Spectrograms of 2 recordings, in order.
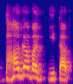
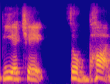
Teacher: when we say the Bhagavad Gita, give that bha, more prana, right? BHA. So bha, not Bhagavad, Bhagavad Gita.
